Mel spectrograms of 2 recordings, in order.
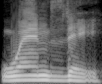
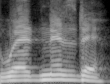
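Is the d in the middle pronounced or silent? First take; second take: silent; pronounced. First: The d is silent, said as Wensday. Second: The d and middle e are pronounced. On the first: The speaker calls it right. "এখানে ডিটা হচ্ছে silent" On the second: The speaker calls it wrong. "আমরা কি বলি?"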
